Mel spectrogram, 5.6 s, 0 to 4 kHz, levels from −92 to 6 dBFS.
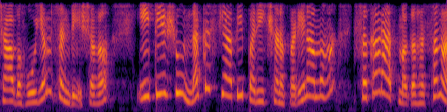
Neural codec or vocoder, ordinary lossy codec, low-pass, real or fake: codec, 16 kHz, 4.8 kbps, FACodec; none; 3.6 kHz; fake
